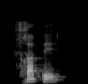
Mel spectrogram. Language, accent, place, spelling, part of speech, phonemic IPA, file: French, France, Lyon, frappé, adjective / verb / noun, /fʁa.pe/, LL-Q150 (fra)-frappé.wav
- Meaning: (adjective) 1. beaten, hit 2. touched in the head 3. iced, chilled; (verb) past participle of frapper; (noun) 1. downbeat 2. milkshake 3. Short for café frappé, iced coffee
